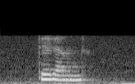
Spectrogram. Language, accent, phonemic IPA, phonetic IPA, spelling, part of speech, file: Armenian, Eastern Armenian, /dəˈɾɑnd/, [dəɾɑ́nd], դրանդ, noun, Hy-դրանդ.ogg
- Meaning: alternative form of դրանդի (drandi)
